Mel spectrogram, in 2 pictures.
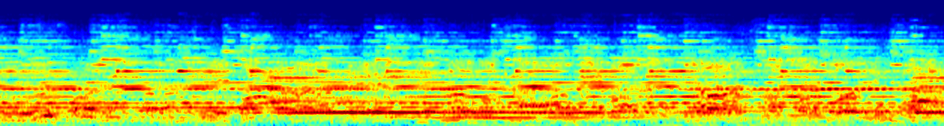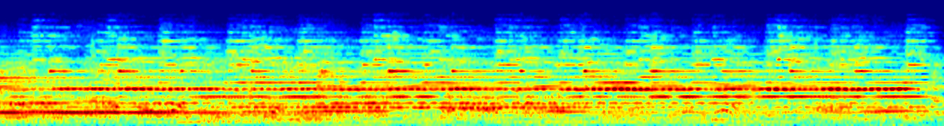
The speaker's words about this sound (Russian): Под торжественный звон колоколов вокруг храма прошел крестный ход.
